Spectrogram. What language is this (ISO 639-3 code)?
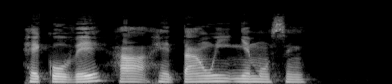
grn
